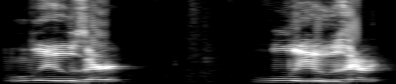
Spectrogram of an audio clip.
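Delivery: loud, high drawn-out creature call; booming underwater call; king jellyfish call. Retold or imitated. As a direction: bellow it like a sea monster summons. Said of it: "It goes".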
